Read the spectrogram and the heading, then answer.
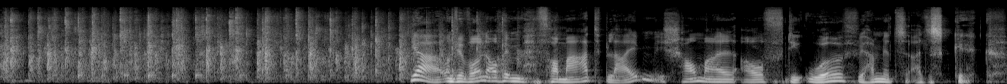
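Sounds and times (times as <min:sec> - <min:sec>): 
applause: 0:00.0 - 0:05.7
speech: 0:04.1 - 0:10.0.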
